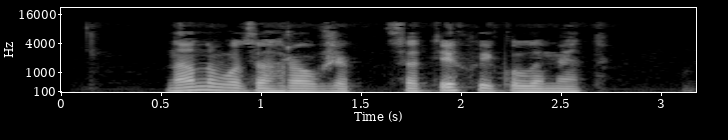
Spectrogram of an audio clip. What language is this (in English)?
Ukrainian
